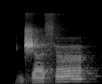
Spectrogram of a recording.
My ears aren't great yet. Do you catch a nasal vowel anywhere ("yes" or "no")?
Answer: yes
